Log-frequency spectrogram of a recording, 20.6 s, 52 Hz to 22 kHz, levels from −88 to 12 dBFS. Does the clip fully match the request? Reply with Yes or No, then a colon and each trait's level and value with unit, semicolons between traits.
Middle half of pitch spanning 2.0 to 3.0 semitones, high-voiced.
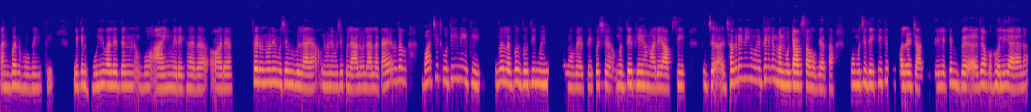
No: average, 3.4 semitones; high, 220 Hz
